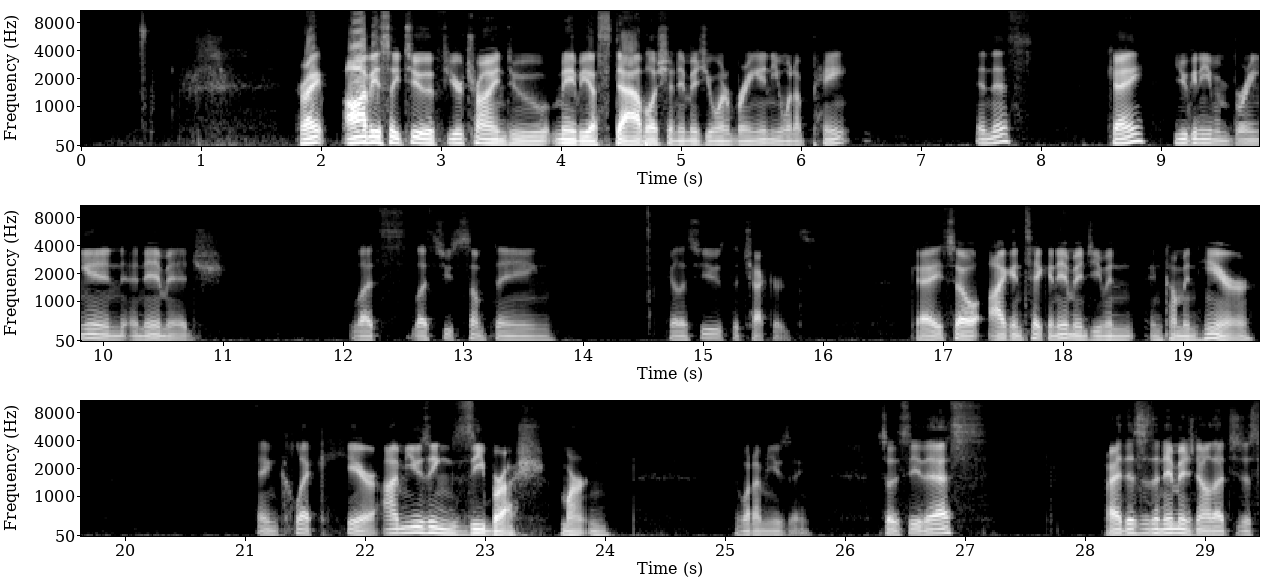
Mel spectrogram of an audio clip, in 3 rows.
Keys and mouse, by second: 9.5 ctrl+click, 15.3-29.4 ctrl+drag.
